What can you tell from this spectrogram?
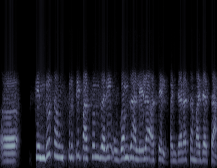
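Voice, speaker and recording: A woman with a fairly high pitch speaks in an ordinary speaking voice. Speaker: lecturer. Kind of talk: lecture.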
